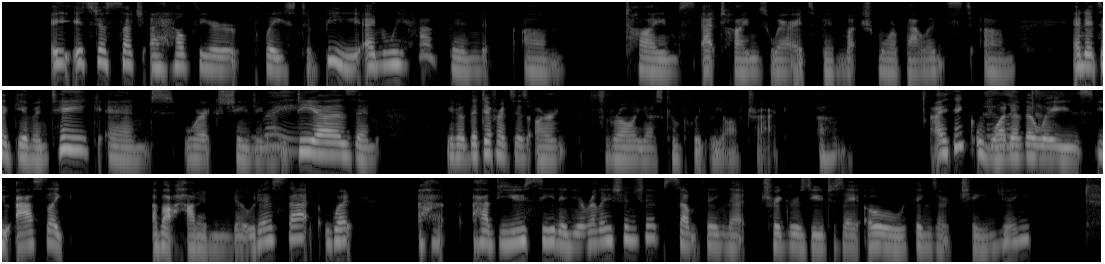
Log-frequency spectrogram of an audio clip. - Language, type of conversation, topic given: English, unstructured, How can I spot and address giving-versus-taking in my close relationships?
- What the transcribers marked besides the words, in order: none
